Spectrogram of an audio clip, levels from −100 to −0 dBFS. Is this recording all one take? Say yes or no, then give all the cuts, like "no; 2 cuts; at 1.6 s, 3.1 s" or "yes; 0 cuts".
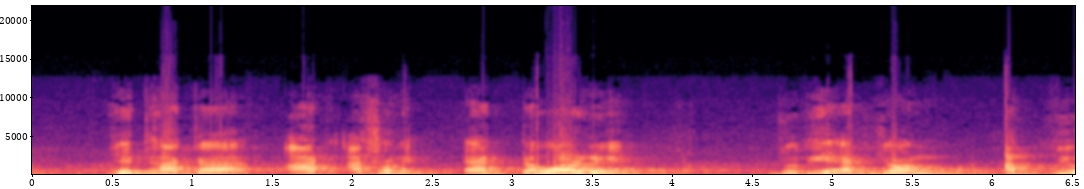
no; 1 cut; at 2.3 s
